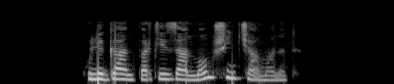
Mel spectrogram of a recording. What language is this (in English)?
Mari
